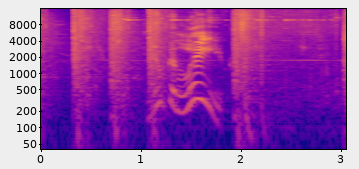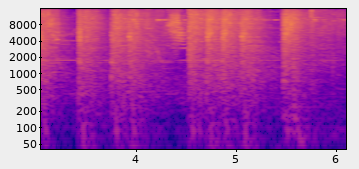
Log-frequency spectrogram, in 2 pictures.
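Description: Gunfire rings out in Half-Life 2 MMod as enemies are shot, a run of sharp bursts spread across several seconds. A voice shouts between shots, and a warbling electronic tone rises and falls early on.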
